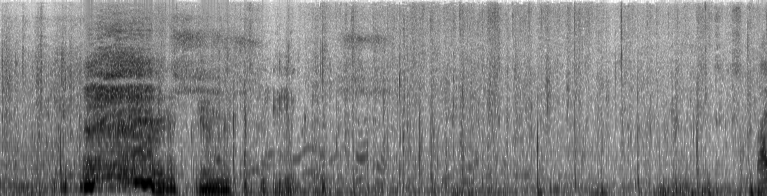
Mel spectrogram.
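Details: A horse on a trail in the Basque Country, Spain, as mares and their stallion come towards the riders. A loud, harsh whinny of about one second falls in pitch. It is followed by people talking and scattered hoof sounds.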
